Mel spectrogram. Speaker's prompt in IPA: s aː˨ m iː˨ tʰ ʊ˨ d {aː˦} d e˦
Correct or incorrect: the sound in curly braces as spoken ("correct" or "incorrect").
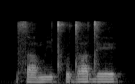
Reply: correct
